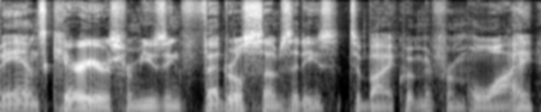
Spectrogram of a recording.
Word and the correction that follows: Huawei: which is actually pronounced... How do you pronounce Hawaii? Huawei. You pronounce it Huawei.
